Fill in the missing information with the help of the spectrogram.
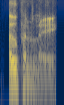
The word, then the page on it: openly: British English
